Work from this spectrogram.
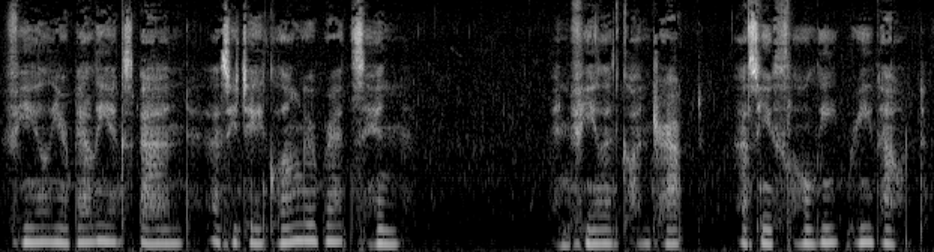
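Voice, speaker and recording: Female meditation guide, ASMR style: whispery and very breathy, mellow tone, very slow gentle pacing. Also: medium pitch, level tone. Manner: slow, gentle, measured instructions.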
